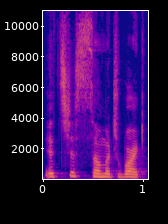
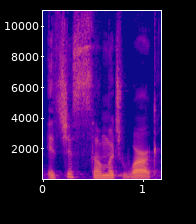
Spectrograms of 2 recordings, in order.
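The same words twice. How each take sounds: First: High-pitched mimicking of a complaint; mocking repeat. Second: Said in the usual way. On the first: Woman mocks her date's complaint about driving, high mocking voice. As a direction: throw his whine back in a raised voice.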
